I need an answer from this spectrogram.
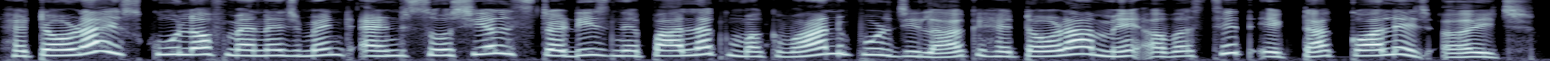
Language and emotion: Maithili, neutral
